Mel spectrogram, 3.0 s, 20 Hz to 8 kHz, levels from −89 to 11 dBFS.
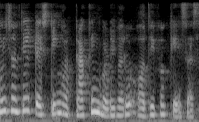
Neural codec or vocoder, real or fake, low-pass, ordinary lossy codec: codec, 44.1 kHz, 2.6 kbps, SNAC; fake; 7.2 kHz; none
